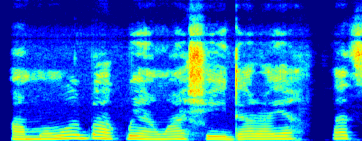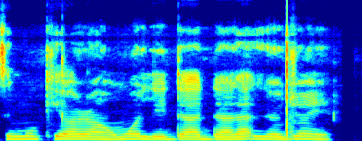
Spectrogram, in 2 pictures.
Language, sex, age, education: Yoruba, female, 15-29, tertiary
